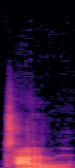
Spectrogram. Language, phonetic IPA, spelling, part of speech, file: Polish, [ˈt͡ʃarnɨ], czarny, adjective / noun, Pl-czarny.ogg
